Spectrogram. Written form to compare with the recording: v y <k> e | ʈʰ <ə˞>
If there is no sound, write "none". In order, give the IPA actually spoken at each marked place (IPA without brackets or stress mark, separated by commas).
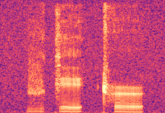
k, ə˞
